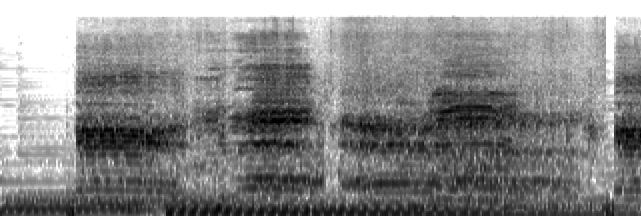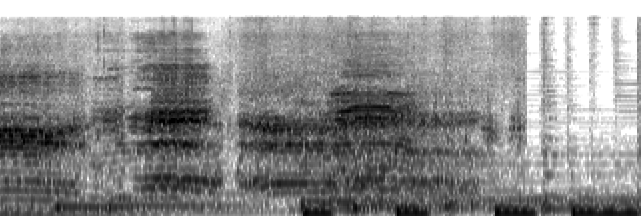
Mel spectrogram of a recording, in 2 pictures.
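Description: Sheep bleating several times in overlapping calls, over background music.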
